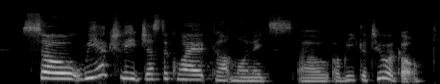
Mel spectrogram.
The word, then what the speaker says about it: CloudMonix: But a few months after you joined, I think you acquired CloudMonix. First of all, did I pronounce that correctly? Is it You CloudMonix? did. Yeah, Okay, all CloudMonix.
